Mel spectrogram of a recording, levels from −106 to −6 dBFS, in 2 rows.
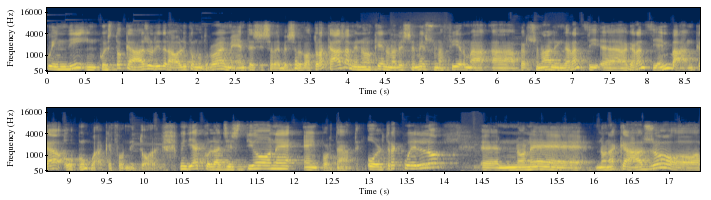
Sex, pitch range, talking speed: male, 120-180 Hz, 165 wpm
